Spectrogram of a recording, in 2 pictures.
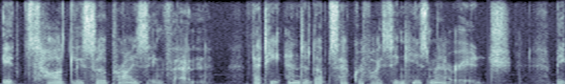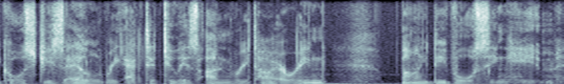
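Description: A man's voice: extremely low pitch, wildly swooping pitch, slow pace, gravelly, slightly rough, no room sound. A man hosting a podcast, reading a scripted opinion commentary in wry, wordy, formal language. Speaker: podcast host.

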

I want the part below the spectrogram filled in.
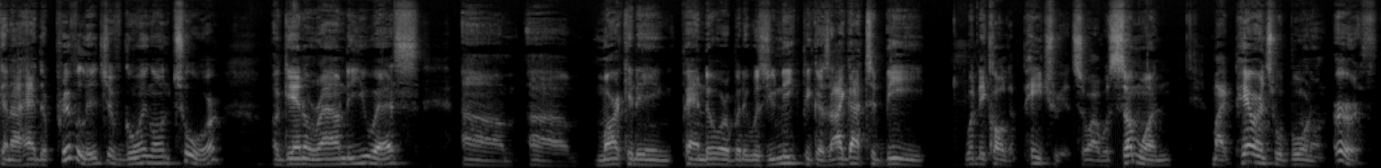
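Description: A middle-aged man from Trinidad and Tobago, a guest entertainer telling his career story in a lively way, with many fillers. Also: lowish voice, normal speed, slightly rough. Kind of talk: casual interview chat.

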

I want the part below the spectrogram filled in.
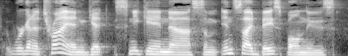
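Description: A man's voice: medium pitch, moderate pace, pushed and bright. A man hosting a casual entertainment-news podcast, running down the week's stories in a breezy way. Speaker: podcast host. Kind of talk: casual chat.

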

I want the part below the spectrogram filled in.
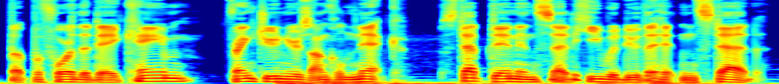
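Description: A male reporter giving scripted narration in a measured, even way. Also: low-pitched, dry recording, clean studio sound.

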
